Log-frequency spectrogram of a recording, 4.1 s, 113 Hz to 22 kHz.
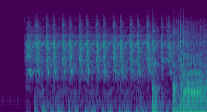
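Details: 2017 Harley-Davidson Street XG750 liquid-cooled fuel-injected V-twin engine, damaged in shipping: starter cranks about three seconds, then it fires and runs steadily.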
